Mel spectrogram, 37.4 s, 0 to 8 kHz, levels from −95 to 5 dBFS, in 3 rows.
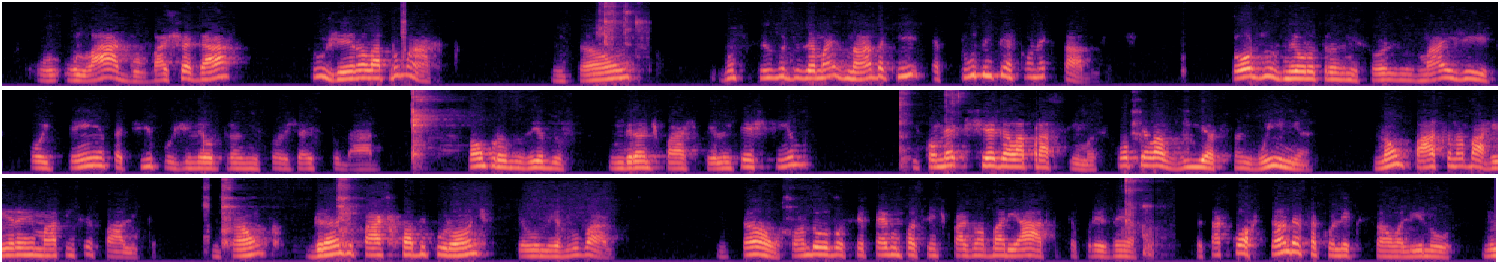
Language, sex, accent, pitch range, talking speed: Portuguese, male, Brazilian, 155-210 Hz, 135 wpm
